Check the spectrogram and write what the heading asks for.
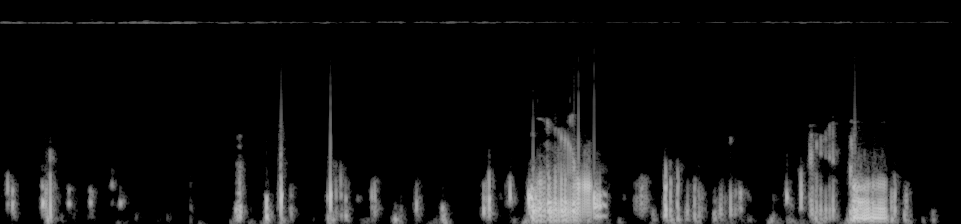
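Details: Woman's stomach growling: irregular gurgling and squeaky rumbles in bursts, with louder prolonged growls, as ordinary borborygmi.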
